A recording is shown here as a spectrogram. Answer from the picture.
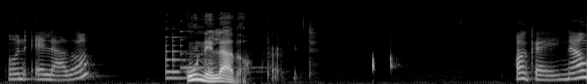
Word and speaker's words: helado: Helado. Helado means ice cream in English. Do you remember? The letter H in helado is pronounced silently, just like in hola.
